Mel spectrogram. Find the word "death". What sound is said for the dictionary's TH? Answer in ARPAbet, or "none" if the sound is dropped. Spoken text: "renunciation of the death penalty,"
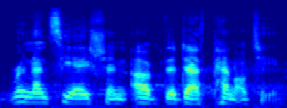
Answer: TH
